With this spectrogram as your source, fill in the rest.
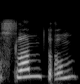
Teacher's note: A aslamtum karena fathah tidak bertemu dengan alif, maka enggak boleh dipanjangkan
